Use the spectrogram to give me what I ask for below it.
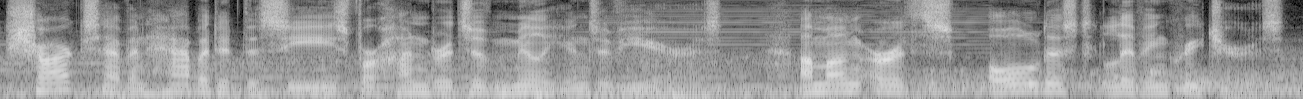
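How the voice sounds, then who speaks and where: Expressive male nature documentary narrator. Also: mid-range voice, a little slow, rough recording. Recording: narration over music bed. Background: music.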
